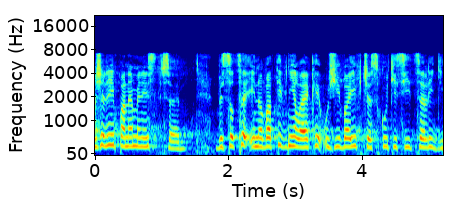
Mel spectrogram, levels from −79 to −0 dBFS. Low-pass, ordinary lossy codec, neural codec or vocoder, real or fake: 7.2 kHz; MP3, 48 kbps; codec, 16 kHz, 16 kbps, FunCodec, trained on Chinese and English, 50 frames a second; fake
